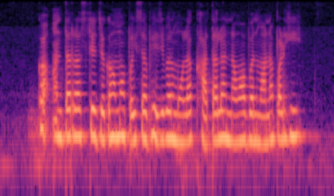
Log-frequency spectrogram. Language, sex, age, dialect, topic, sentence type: Chhattisgarhi, female, 25-30, Central, banking, question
